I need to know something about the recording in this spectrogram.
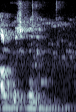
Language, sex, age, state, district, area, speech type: Urdu, male, 30-45, Bihar, Supaul, rural, spontaneous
